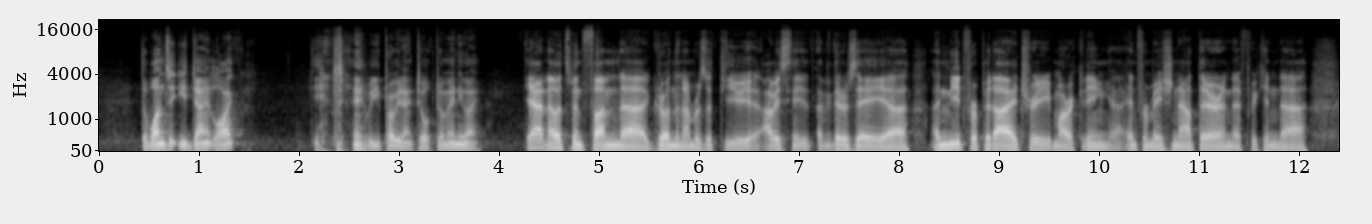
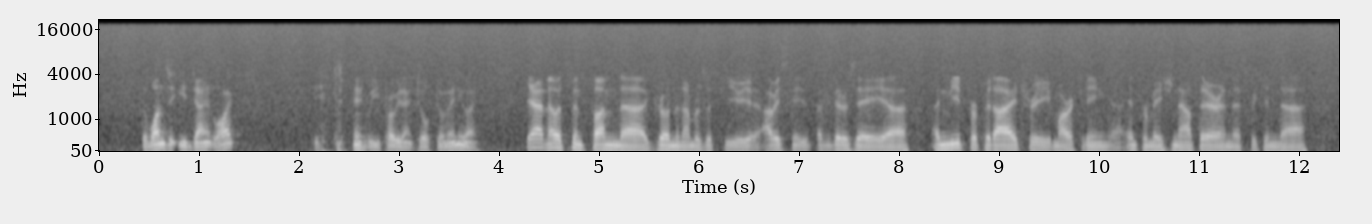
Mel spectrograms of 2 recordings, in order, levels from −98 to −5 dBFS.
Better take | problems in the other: first | hiss; loud; throughout; 2 dB below the speech

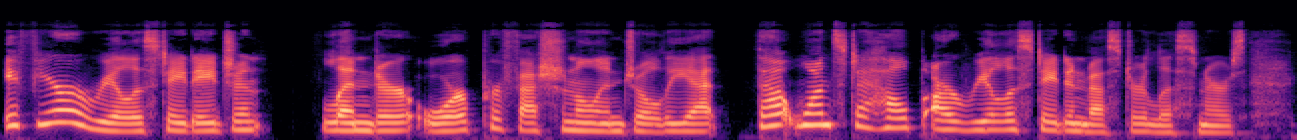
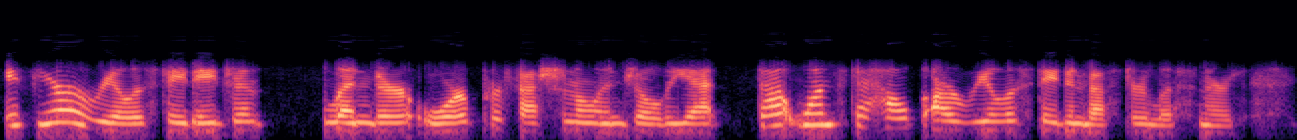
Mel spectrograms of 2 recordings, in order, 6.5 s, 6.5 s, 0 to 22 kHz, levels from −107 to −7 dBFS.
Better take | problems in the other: first | phone-call audio; poor line; nothing above 3.5 kHz

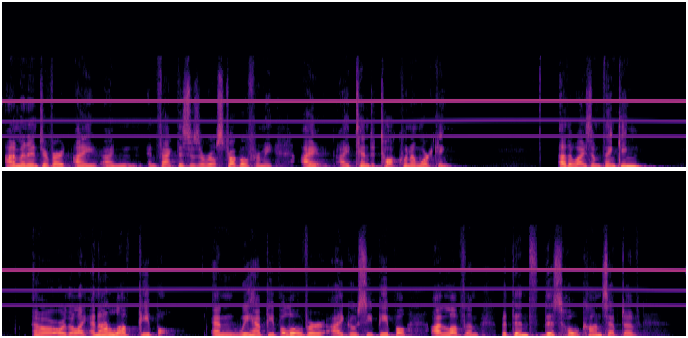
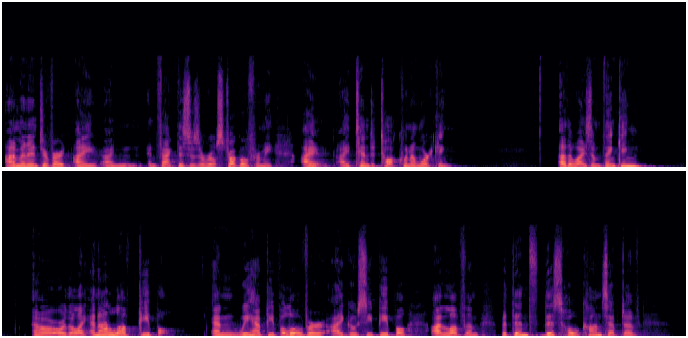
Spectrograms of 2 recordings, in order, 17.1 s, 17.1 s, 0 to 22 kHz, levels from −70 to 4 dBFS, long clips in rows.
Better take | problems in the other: second | high-pitched whine; noticeable; throughout; 9 kHz, 10 dB below the speech

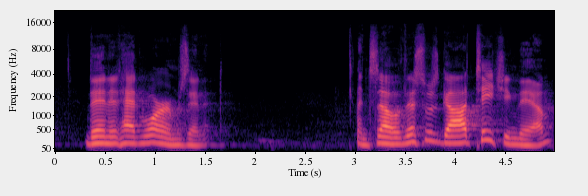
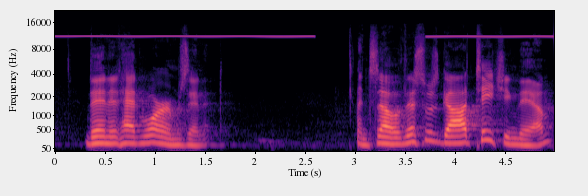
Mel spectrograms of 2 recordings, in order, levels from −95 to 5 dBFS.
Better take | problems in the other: first | high-pitched whine; noticeable; until 2.5 s and from 3.5 s on; 11 kHz, 15 dB below the speech

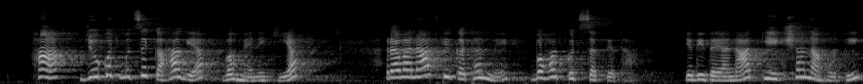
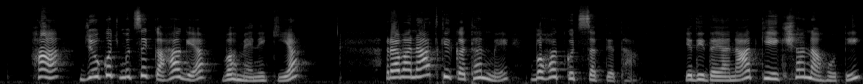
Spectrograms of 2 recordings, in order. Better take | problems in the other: second | room echo; very slight; dies away in 1.3 s

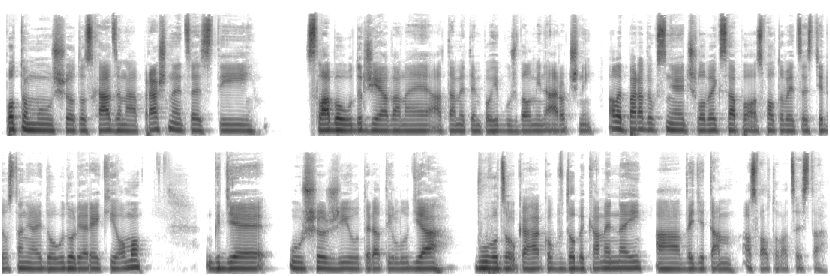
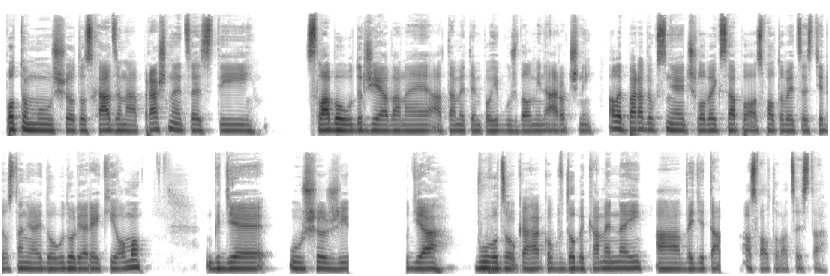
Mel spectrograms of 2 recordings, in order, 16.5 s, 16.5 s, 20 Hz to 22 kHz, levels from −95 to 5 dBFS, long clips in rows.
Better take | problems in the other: first | audio cutting out; at 12 s for 0.5 s and at 15 s

